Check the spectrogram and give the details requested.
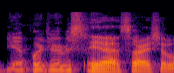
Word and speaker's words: Port Jervis: Port Jervis am I saying it right yeah Port Jervis yeah sorry I should have looked it up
